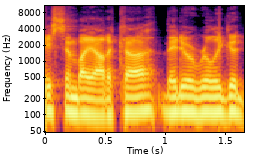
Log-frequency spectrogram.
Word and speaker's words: Cymbiotika: One's called Symbiotica. It's spelled with a K, Symbiotica.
